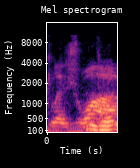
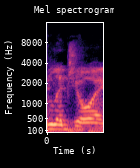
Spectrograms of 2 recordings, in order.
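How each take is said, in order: First: The name is said with a French pronunciation. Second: The name is said with an English pronunciation. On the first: This is how it would be said in French. "In French, it'd be like Le Joie" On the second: This is how the fans probably said it. "They were probably Le Joy"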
